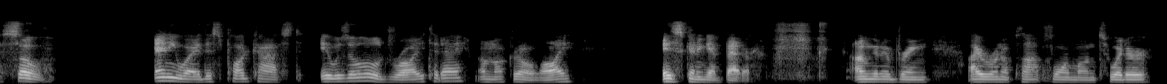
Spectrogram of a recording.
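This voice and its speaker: A young Irish man in his twenties talks through a solo podcast, rambling and casual and quick to laugh. His voice sits on the low side. The recording is dull and lo-fi, like a home setup. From Ireland. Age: 20s. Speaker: podcast host.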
